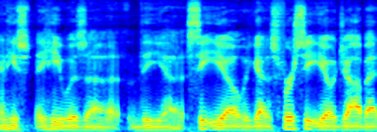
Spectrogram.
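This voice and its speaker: On a very clean recording with a silent background, a man with an American accent speaks in a very deep, low pitch and a monotone, flat intonation. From US Midwest, northern Minnesota. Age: 50s. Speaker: healthcare company founder and CEO. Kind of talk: casual interview.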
